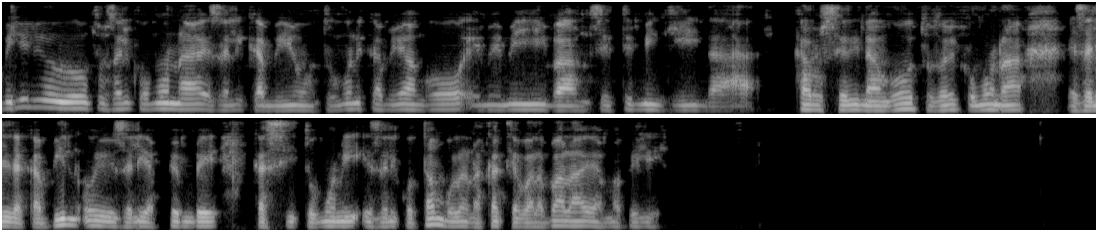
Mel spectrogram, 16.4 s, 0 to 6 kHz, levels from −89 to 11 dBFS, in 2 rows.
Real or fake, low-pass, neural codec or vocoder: fake; 5.4 kHz; codec, 16 kHz, 16 kbps, FunCodec, trained on LibriTTS, 50 frames a second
